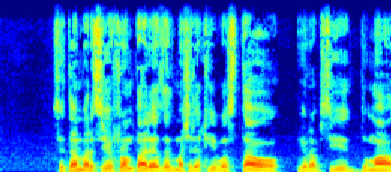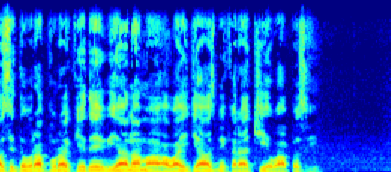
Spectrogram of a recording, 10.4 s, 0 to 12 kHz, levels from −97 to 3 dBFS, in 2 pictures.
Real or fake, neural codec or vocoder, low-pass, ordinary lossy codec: real; none; 10.8 kHz; Opus, 64 kbps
